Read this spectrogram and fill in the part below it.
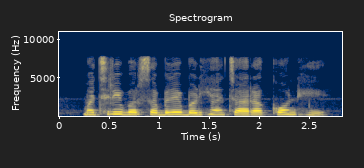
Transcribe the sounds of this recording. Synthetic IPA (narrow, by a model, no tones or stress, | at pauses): mɐt͡ʃʰɾibəɾsɐblebɐɽ̤ijãt͡ʃaːɾakɔːnɦɛː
